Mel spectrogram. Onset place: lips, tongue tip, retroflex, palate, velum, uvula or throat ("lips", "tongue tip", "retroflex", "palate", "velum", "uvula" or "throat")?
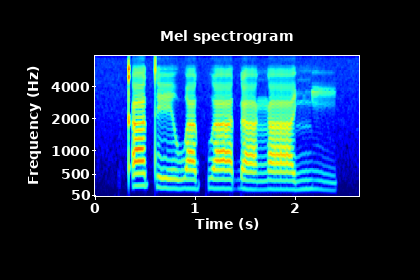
velum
